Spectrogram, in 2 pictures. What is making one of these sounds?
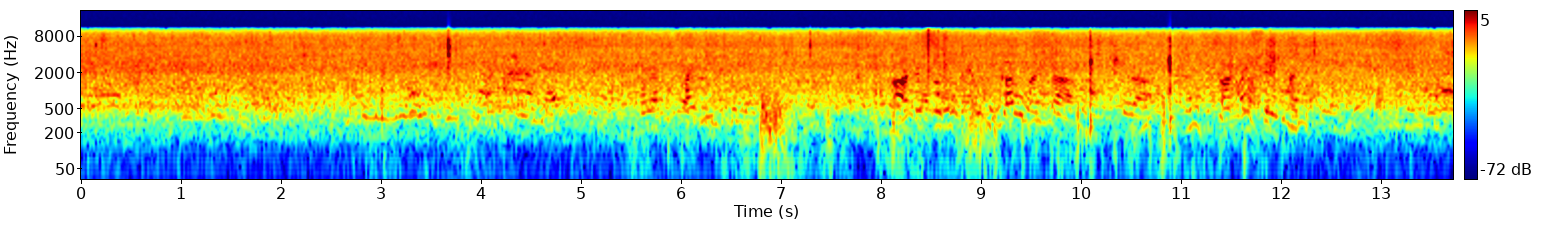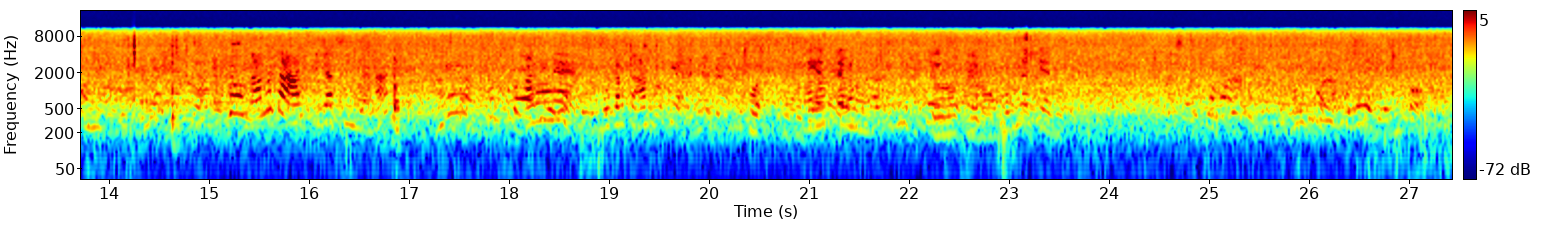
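A crowd of people chatters in the distance.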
